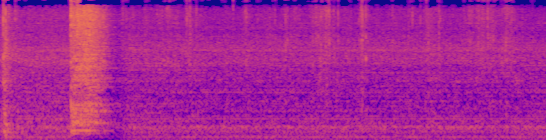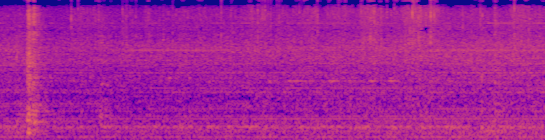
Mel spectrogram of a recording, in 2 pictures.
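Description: Steady hum of commercial kitchen ventilation and fryer equipment, with a loud metallic clatter of a wire fry basket being handled about a second in and a shorter metal knock just before six seconds as tongs load patties into the basket.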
